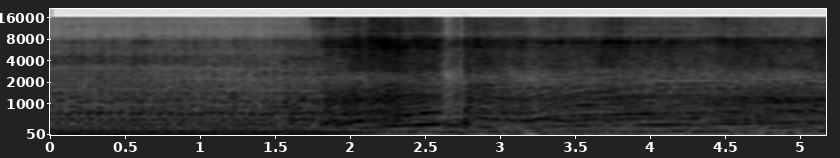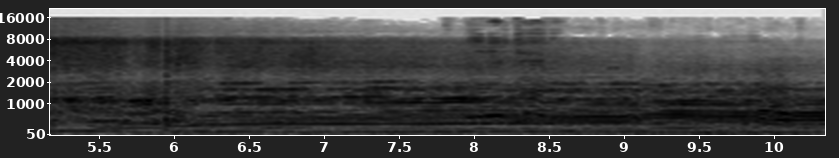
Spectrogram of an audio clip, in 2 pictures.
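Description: Drag-racing launch of a pickup truck and a Camaro. The engines rumble deeply at the line, then about two seconds in they go to full throttle and pull away. The engine pitch climbs and drops back at each gear change.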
